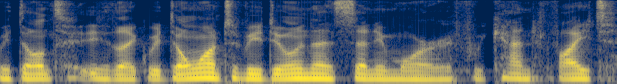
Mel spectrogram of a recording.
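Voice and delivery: imitated Irish accent. Speaker quotes the king from Xenoblade 2 to friends, in an Irish accent. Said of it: "has just like the best Irish accent".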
